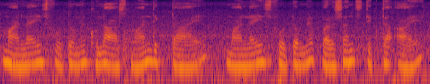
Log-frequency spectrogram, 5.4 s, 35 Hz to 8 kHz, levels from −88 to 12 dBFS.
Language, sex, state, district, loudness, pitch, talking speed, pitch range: Marathi, male, Maharashtra, Sindhudurg, -24 LUFS, 130 Hz, 165 wpm, 115-145 Hz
